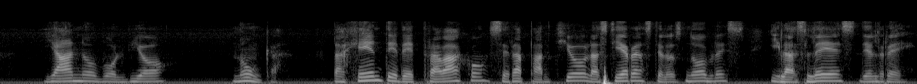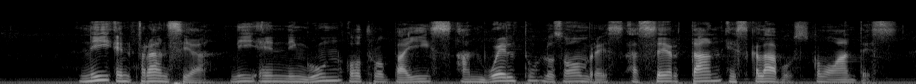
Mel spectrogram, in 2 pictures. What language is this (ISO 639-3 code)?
spa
